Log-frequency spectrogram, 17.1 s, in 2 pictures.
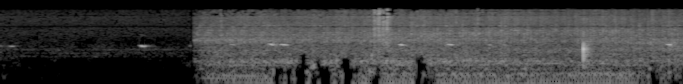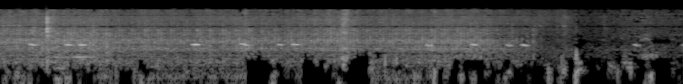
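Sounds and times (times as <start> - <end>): steady outdoor hiss: 0.0 - 17.0
bird calling short pips: 2.9 - 3.8, 4.7 - 6.5, 8.3 - 9.8, 13.8 - 15.2.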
